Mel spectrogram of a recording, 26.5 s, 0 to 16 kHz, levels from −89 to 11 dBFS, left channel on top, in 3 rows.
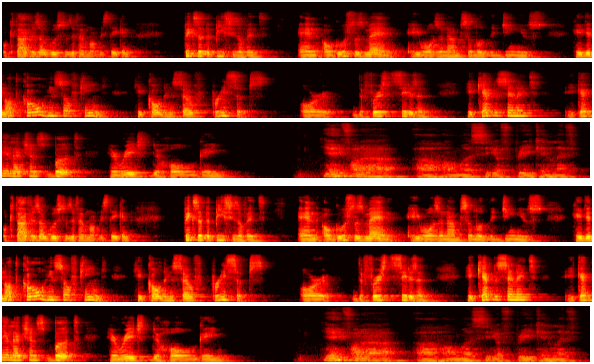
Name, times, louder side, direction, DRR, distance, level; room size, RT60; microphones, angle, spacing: voice 1, 0.0-1.9 2.7-3.8 4.4-8.1 8.6-10.4 10.8-12.8 13.3-13.8 14.1-15.3 15.8-16.8 17.3-18.8 19.3-21.1, right 3 dB, 40° right, 0.7 m, -26 dB
voice 2, 22.5-23.6 23.8-26.2, right 1 dB, 50° left, 5.8 m, -33 dB
10.5 x 6.9 x 6.1 m
head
